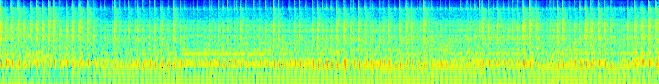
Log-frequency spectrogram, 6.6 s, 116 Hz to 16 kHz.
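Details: 2009 Kawasaki KX85 two-stroke, first start after reassembly, before correcting the fuel mix to the manual's 32:1 (ratio suspected off), small leak present: crackly idle with uneven popping beat instead of a crisp note; running rough.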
